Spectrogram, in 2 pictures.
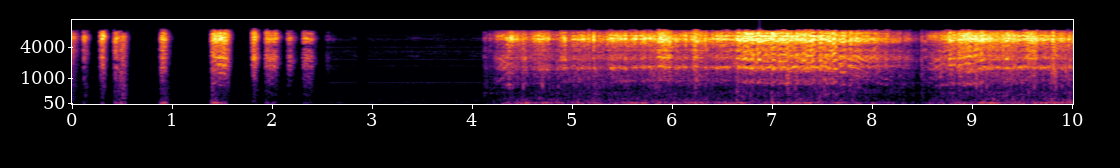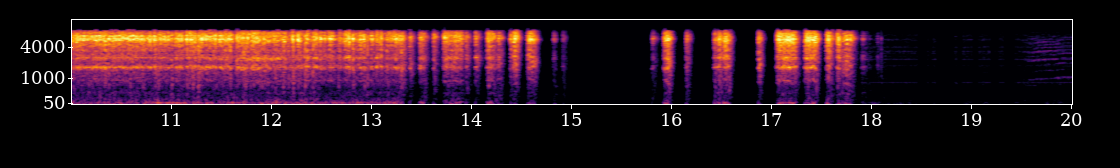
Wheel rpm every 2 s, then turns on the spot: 170, 0, 170, 190, 140, 230, 230, 150, 220, 40.
none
